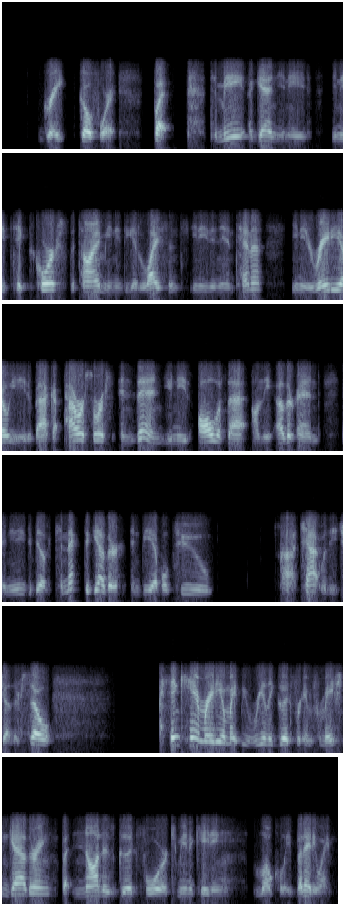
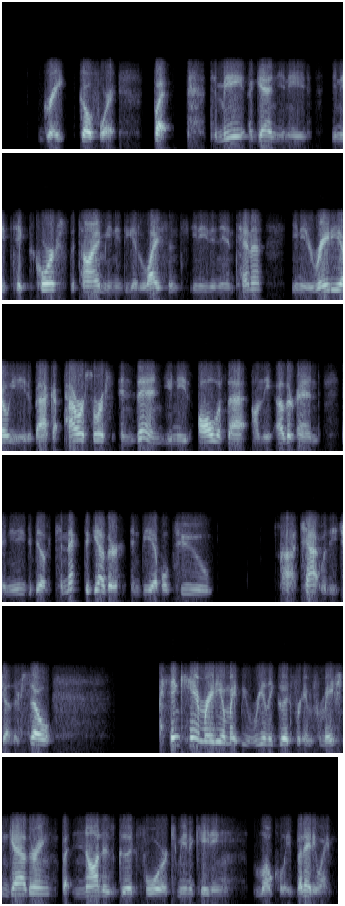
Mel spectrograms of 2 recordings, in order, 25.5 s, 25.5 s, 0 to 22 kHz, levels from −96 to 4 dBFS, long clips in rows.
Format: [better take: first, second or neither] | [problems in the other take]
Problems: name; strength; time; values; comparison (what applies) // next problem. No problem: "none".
neither | phone-call audio; poor line; nothing above 3.5 kHz; the same in both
